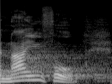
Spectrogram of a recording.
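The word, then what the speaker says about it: νήφω: yunaninya adalah naipo ya Kalau tulisannya nepo bacanya naifu dan kuasailah ini artinya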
